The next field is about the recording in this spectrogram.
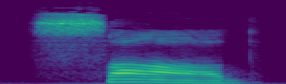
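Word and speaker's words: صاد: It is not S. No, my friend. No. It's Sad. Sa. Heavy S.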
